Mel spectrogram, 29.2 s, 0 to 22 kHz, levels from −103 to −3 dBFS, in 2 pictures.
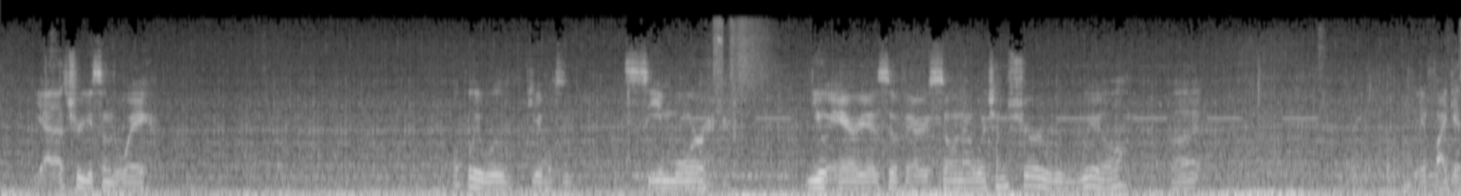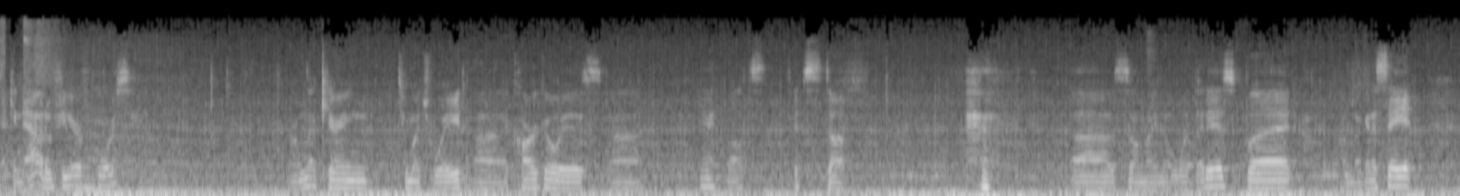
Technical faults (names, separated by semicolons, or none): frames out of order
